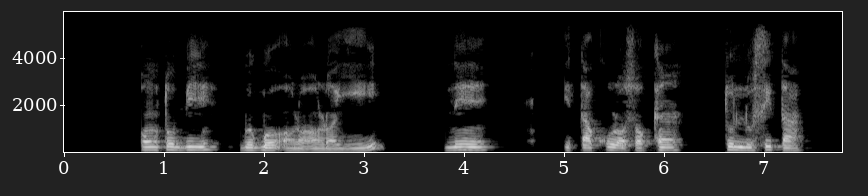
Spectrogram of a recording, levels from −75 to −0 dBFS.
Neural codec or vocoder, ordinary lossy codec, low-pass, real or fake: none; MP3, 32 kbps; 5.4 kHz; real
